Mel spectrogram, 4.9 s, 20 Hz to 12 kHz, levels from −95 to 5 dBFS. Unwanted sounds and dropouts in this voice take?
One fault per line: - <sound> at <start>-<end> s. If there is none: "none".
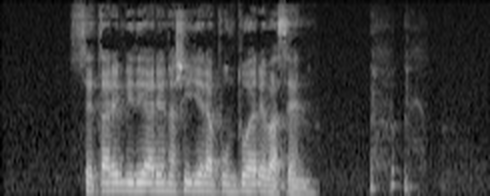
- cough at 3.7-4.3 s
